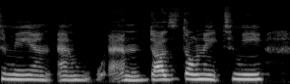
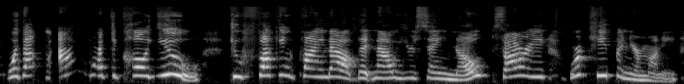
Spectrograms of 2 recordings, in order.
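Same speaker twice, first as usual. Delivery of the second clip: heated, higher-pitched angry rant; getting worked up; 5 semitones higher than usual. Real, not acted. Customer berating phone company for keeping money, worked up. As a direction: relive the argument, real indignation rising in pitch. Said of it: "I'm sorry I'm getting worked up".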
